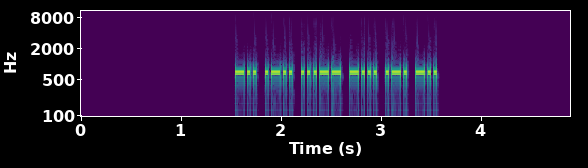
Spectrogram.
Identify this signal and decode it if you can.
Morse code, heard as a keyed tone, about 37 wpm, 700 Hz. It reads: DL3BRD
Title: DXCC-100 Call Signs - 6 Characters - 40wpm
